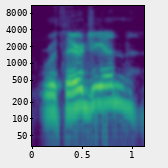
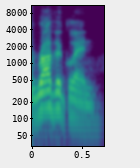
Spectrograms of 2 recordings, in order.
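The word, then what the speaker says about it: Rutherglen: it was the Ruth ruthergian Rumble car show am I pronouncing that right it's uh rather Glenn brother Glenn oh that's a yeah that's an L I thought that was an i all right sorry oh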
